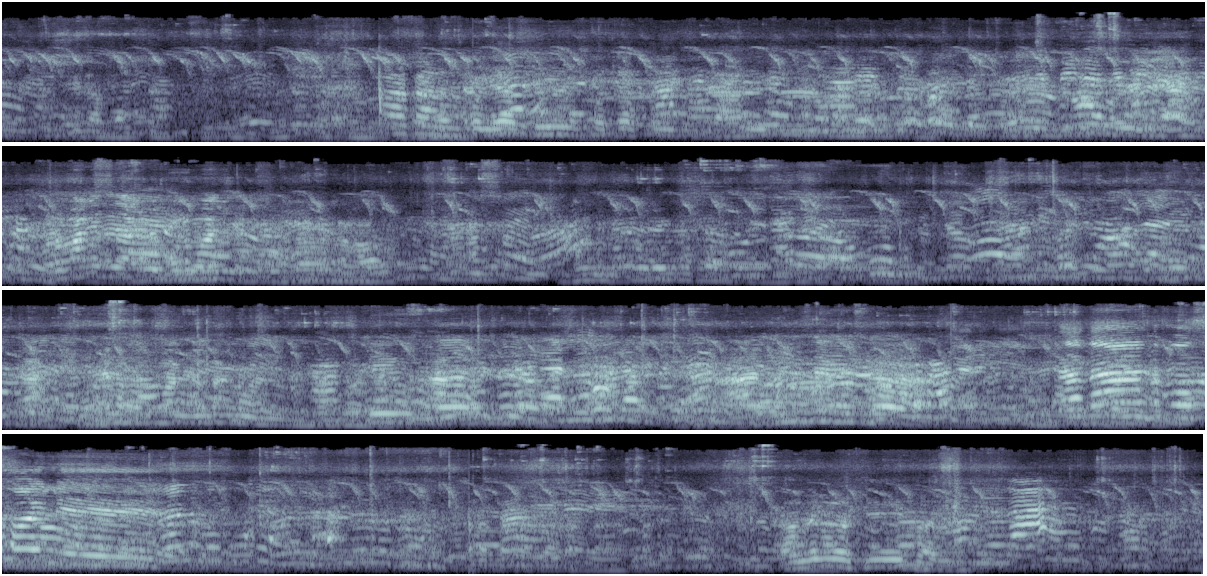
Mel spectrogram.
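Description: A crowd of women and men chatter and call out close by.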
